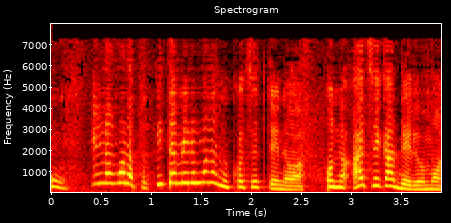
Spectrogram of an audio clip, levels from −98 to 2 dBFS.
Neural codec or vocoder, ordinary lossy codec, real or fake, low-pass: codec, 16 kHz, 1.1 kbps, Voila-Tokenizer; none; fake; none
